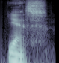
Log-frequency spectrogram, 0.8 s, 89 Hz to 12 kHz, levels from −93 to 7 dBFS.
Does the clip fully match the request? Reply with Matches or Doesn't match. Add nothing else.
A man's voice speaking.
Matches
